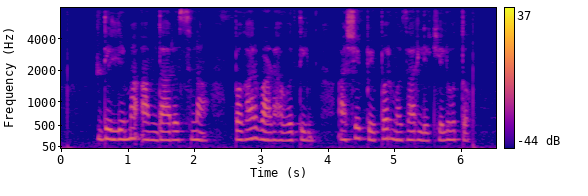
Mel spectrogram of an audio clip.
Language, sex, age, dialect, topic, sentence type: Marathi, female, 25-30, Northern Konkan, banking, statement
